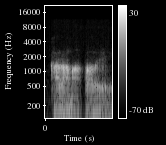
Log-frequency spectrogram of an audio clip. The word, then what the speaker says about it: karma: fruits of our karma in bengali they say karma not always but just to make it poetic you can add a syllable instead of karma karama karma the fruits of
